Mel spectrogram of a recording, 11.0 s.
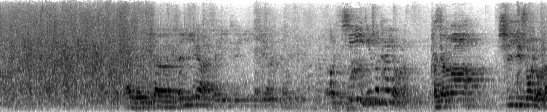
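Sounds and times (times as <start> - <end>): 
applause: 0.0 - 3.6
speech: 2.6 - 5.8, 6.6 - 10.9.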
